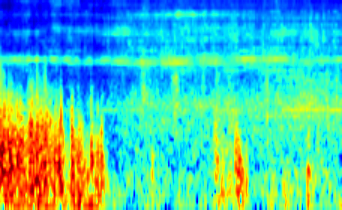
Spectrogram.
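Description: A small plane passes overhead, its engine drone loud at first and then fading into a distant hum.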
